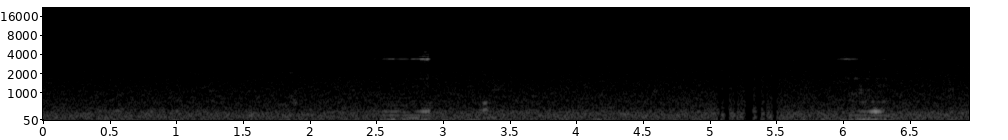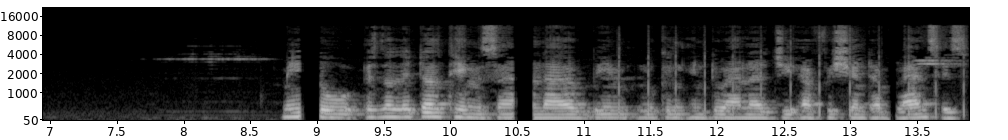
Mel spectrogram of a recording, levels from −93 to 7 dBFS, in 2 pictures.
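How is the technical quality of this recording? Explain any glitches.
The recording's technical quality is poor: plainly audible codec coarseness runs throughout, the audio drops out in four places, and a run of clicks sits over the final seconds.

Low-delay AAC compression, throughout: the sound was likely encoded with AAC-ELD, the short-frame codec used for video calls, at a low bitrate (the damage fits roughly 32 kbps). Short frames resolve harmonics poorly, so the speech sounds rough and grainy, with noise filling the gaps between harmonics and a thin, synthetic-sounding top band.

AAC frame loss with muting, at 5.08 to 5.51 s, 8.87 to 9.04 s, 10.47 to 10.64 s and 13.29 to 13.36 s: the decoder lost whole frames and zeroed their spectrum. Overlapping windows fade the sound out and back in, leaving soft-edged holes. The first stretch is patchy, about 240 ms missing in gaps of up to around 70 ms. 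The next two each lose 160 ms, and the last loses 60 ms.

Train of clicks, from 11.27 s to 13.87 s: a pulse of much the same shape repeats at a steady 4.6 per second, around 15 in all, peaking about 10 dB above the speech. It is heard as regular ticking laid over the sound, likely from electrical interference or a faulty connection or power supply.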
